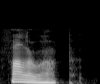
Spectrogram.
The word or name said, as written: followup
